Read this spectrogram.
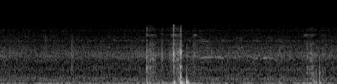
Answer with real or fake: real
